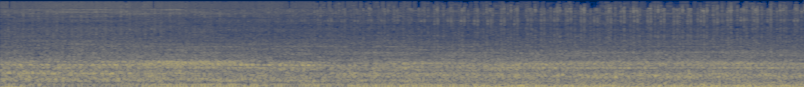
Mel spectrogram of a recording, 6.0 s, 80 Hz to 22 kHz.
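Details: Jaguar S-Type R V8 at idle: steady engine hum with a light, regular tapping riding over it; engine tapping at idle.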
